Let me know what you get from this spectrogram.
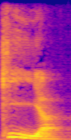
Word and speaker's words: kia: Nous avons vu aussi un petit mot qu'on appellera plus tard un corrélatif et qui se prononce kia, qui s'écrit K-I-A et que l'on prononce kia.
